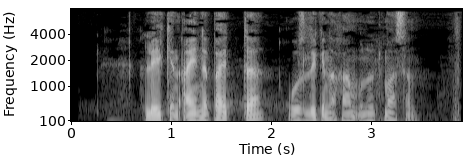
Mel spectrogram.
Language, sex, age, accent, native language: Uzbek, male, 18-24, Samarqand, Uzbek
